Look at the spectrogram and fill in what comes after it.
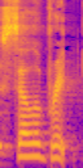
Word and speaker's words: celebrate: Do you celebrate Chinese New Year? 有没有感觉到 celebrate Chinese New Year celebrate 的这个 t 没有发音？Celebrate Chinese New Year 是这样的。In the United States, do you celebrate Chinese New Year in the United States?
